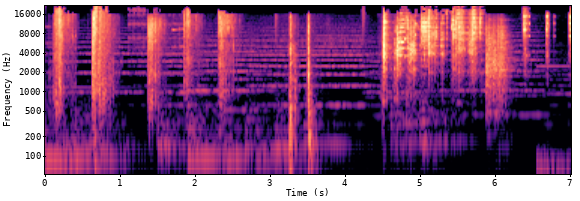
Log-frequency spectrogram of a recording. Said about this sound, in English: That's a perfect hubcap, and you are a perfect little dog. Aw, and you dropped it right in the bathtub.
